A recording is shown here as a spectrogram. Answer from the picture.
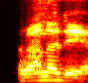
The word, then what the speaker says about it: Ranade: Just as I mentioned, Justice Ranade earlier, Ranade, I think is the right pronunciation, who had a social justice movement, a social conference, which is also a reformist thing.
